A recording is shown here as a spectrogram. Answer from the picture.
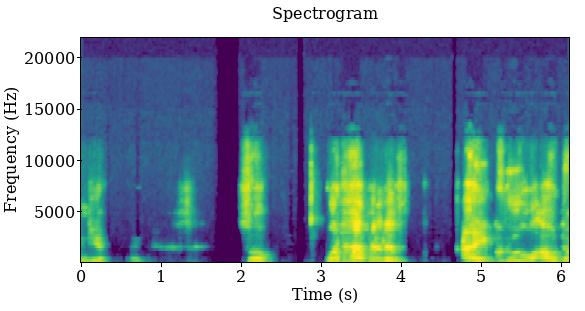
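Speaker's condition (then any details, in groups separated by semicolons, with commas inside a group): Cerebral palsy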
